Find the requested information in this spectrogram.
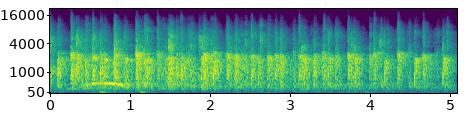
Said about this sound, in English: Out of our Chinese Whispers quiz, you got 2 out of 2 smaller questions right. A big round of applause.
